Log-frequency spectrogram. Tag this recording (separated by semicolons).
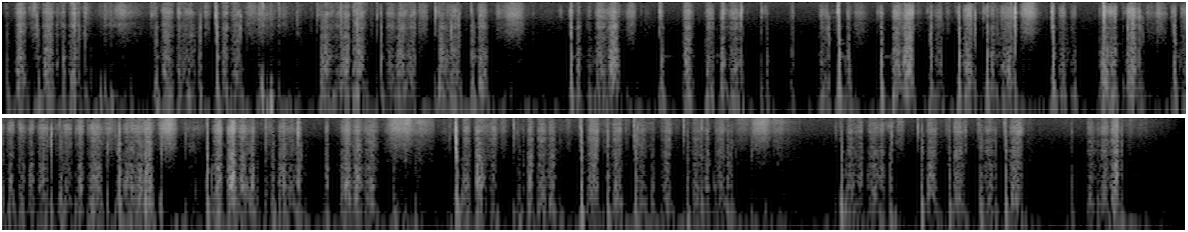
scratch; scribble; ink; paper; written; scratching; pen; write; rustle; right-to-left; wide; stereo; writing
